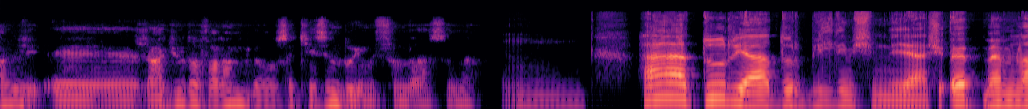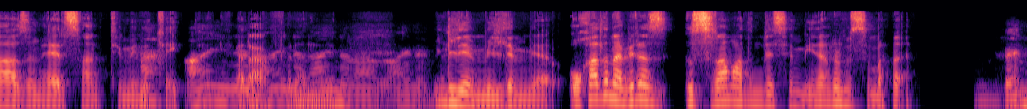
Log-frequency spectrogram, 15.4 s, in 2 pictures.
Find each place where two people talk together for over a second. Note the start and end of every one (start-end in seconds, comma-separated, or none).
8.7-10.2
